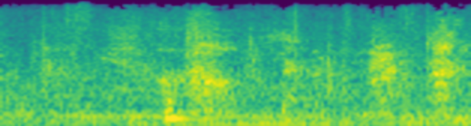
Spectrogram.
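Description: Faint, broken voices of several distressed people: short utterances and breaths.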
